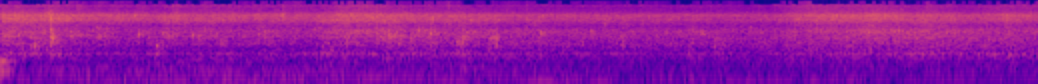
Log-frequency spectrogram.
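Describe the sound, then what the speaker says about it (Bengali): Potato pieces fry in hot oil left over from frying fish, with a steady bright sizzle and crackle that stays even throughout, close and continuous with no talk. "এখন এই একই তেলের ভিতরে আমি দিয়ে দিচ্ছি কিছুটা আলু"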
